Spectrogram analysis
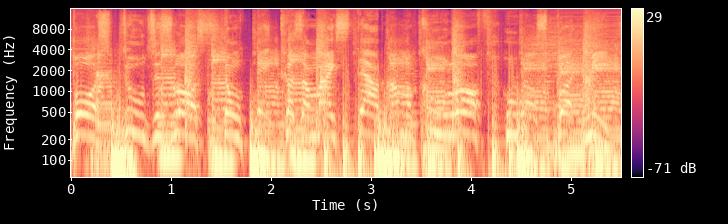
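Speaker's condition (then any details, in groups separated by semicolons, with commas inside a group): No condition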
